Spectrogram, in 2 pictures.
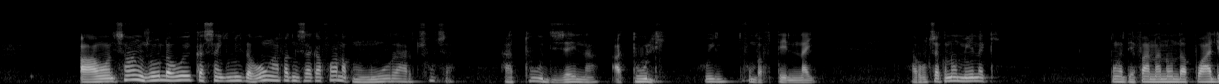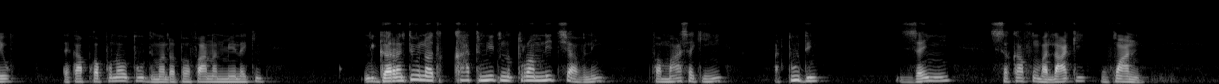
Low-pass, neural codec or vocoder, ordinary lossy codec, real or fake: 7.2 kHz; none; none; real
